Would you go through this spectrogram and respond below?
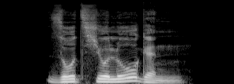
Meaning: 1. genitive singular of Soziologe 2. plural of Soziologe
- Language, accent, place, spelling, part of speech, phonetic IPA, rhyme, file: German, Germany, Berlin, Soziologen, noun, [zot͡si̯oˈloːɡn̩], -oːɡn̩, De-Soziologen.ogg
